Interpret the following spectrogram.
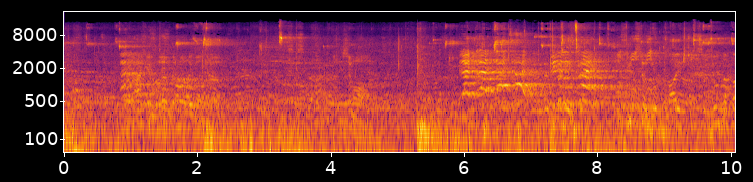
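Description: Futsal being played in a large sports hall: a ball struck and bouncing on the hard court, each knock echoing round the hall, with players and spectators shouting over the play in the second half.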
